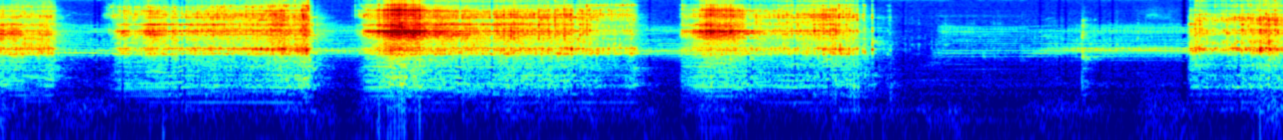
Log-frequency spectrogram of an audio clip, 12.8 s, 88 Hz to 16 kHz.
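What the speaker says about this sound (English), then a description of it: "I drilled an 1/8-inch hole on it" A power drill boring a 1/8-inch hole with a bit held in its chuck while making homemade pen assembly tools, heard as loud whining bursts of a few seconds each, separated by short pauses, up close and with no talking.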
